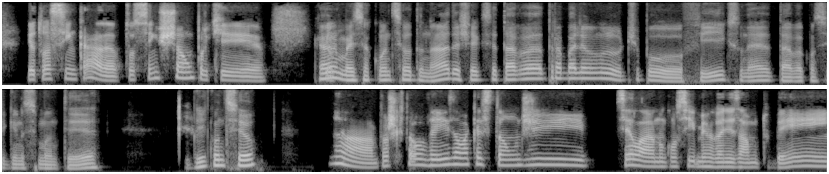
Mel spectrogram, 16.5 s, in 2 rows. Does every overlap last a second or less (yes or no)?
yes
